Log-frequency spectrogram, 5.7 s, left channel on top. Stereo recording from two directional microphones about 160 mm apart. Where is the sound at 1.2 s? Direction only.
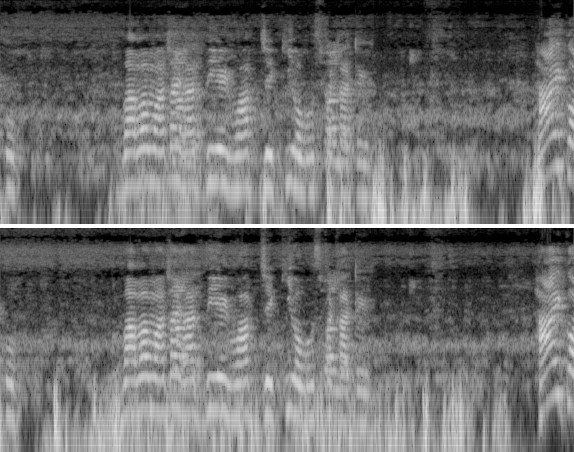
5° right (ahead or behind).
